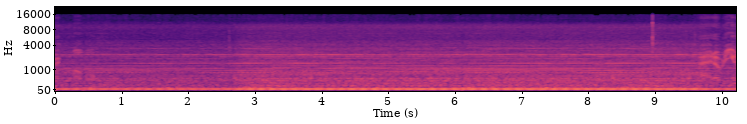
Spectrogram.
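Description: A simulated Airbus A320 in X-Plane 11 rolls for takeoff, its engines making a steady broadband roar that swells a little partway through and then holds, with no talking.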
